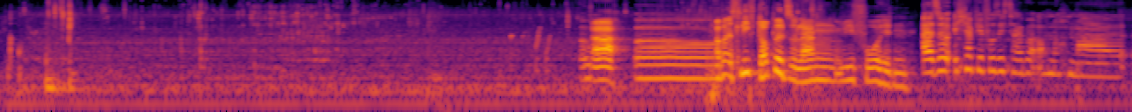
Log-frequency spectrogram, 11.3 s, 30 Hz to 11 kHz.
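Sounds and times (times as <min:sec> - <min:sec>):
water splashes and drips: 0:00.0 - 0:05.9
speech: 0:05.8 - 0:11.3.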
